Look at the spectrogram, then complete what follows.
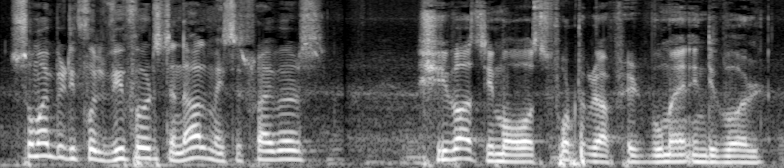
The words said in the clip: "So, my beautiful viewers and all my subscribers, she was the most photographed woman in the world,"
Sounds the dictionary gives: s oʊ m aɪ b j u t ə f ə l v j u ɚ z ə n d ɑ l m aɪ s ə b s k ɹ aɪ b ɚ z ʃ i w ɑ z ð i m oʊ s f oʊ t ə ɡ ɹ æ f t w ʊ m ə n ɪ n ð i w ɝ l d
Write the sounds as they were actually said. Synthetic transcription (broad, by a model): s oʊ m aɪ b j u t ə f ə l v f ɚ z ə n d ɑ l m aɪ s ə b s k ɹ aɪ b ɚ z ʃ i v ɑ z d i m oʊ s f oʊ t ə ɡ ɹ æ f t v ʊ m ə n ɪ n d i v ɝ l d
